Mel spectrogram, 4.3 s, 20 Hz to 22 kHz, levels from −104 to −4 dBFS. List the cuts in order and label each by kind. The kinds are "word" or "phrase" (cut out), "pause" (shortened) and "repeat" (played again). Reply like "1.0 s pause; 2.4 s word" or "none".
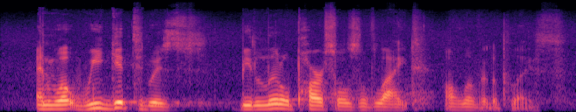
1.1 s word; 3.2 s pause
